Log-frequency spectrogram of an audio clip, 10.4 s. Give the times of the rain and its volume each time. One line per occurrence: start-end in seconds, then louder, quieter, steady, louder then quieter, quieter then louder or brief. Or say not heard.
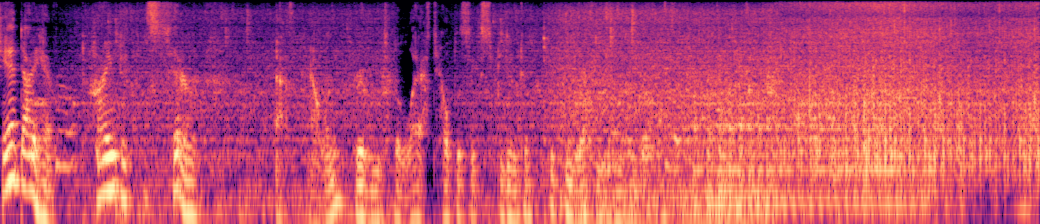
0.0-10.3 louder.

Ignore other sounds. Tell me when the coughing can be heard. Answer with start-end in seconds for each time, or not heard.
0.3-1.1, 5.8-7.0.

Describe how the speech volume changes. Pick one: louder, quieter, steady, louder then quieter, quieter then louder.
quieter.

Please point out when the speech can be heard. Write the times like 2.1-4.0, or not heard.
0.0-6.5.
